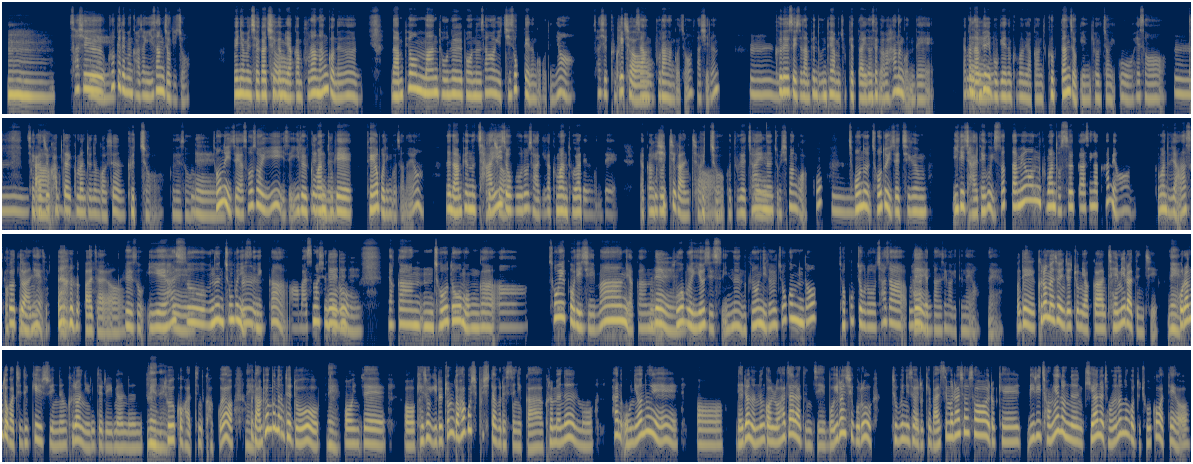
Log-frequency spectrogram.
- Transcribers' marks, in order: other background noise; tapping; laugh
- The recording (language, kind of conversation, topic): Korean, advice, 은퇴 시기는 어떻게 결정하고 재정적으로는 어떻게 준비해야 하나요?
